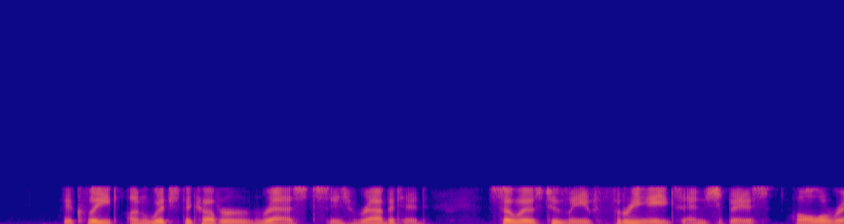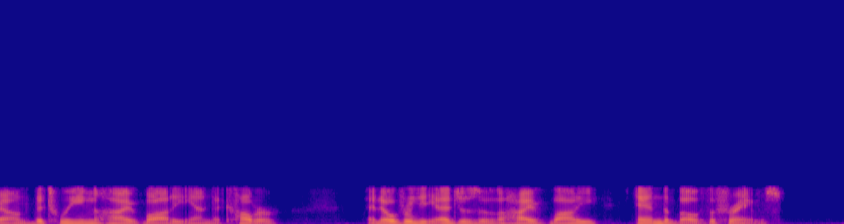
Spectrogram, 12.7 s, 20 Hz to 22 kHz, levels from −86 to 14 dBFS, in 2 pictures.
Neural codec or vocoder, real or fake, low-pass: codec, 16 kHz, 1 kbps, FunCodec, trained on Chinese and English, 50 frames a second; fake; 3.6 kHz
